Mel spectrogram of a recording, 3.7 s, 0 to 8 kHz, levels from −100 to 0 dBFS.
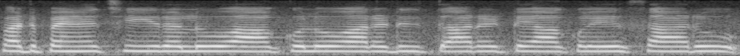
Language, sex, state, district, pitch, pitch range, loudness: Telugu, male, Andhra Pradesh, Srikakulam, 260 Hz, 255-265 Hz, -13 LUFS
